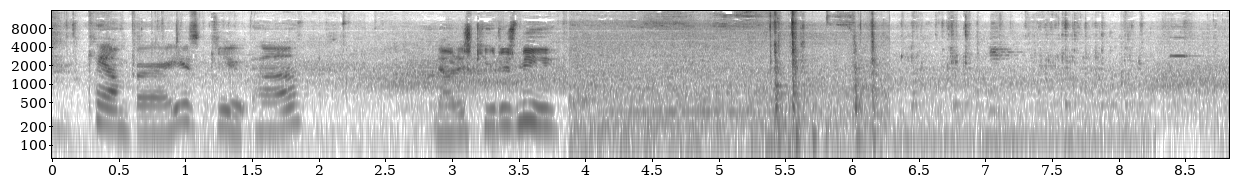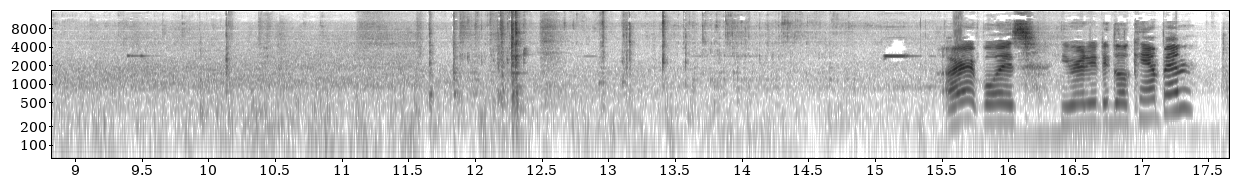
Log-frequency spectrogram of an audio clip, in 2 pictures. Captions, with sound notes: Camper, he is cute, huh? Not as cute as me. (horn honking) (electronic beeping) (gas pumping) All right, boys, you ready to go camping?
